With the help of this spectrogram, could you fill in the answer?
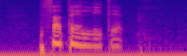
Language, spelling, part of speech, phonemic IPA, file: Italian, satellite, adjective / noun, /saˈtɛllite/, It-satellite.ogg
